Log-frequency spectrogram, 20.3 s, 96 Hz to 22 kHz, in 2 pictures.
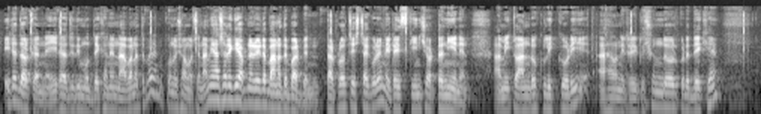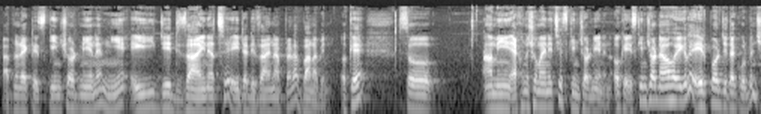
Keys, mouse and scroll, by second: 0.2 click, 1.7 space, 1.9 click, 2.2 space, 2.5 click, 2.5 click, 4.1 space, 4.2 click, 4.3 click, 4.8 space, 5.3 click, 5.6 space, 7.0 ctrl+z, 8.0 space, 8.2 click, 9.1 ctrl+-, 9.7 space, 9.9 click, 10.2 space, 15.3 click, 19.8 ctrl+=.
